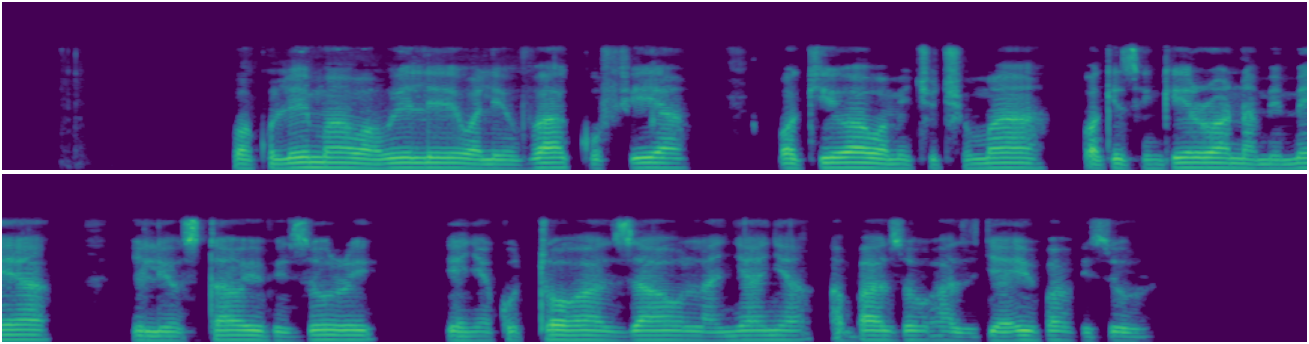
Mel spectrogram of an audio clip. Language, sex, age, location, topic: Swahili, male, 25-35, Dar es Salaam, agriculture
